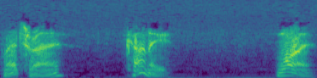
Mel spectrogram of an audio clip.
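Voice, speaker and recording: A man's voice: low voice, huge pitch swings, extremely slow, husky, no echo, heavily acted. An actor playing a shrewd American insurance investigator who narrates his case in clipped hard-boiled style, in an old radio drama. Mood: guarded questioning. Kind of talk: 1950s radio detective drama acting and narration. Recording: muffled old radio recording, loud music.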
